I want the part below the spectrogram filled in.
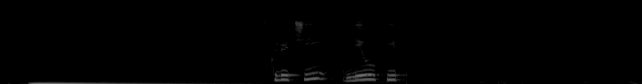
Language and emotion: Russian, neutral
